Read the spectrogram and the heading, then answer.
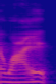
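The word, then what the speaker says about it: Wye: Bei Y, W-Y-E geschrieben, aber Y ausgesprochen,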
